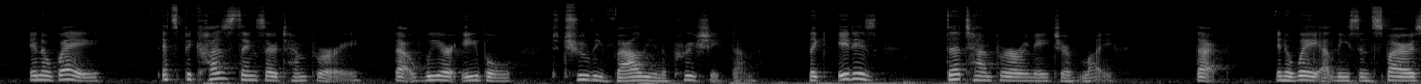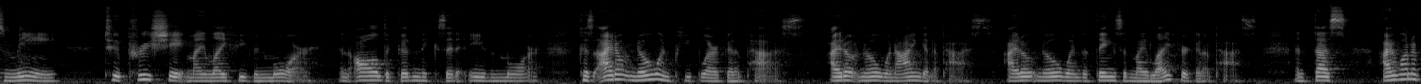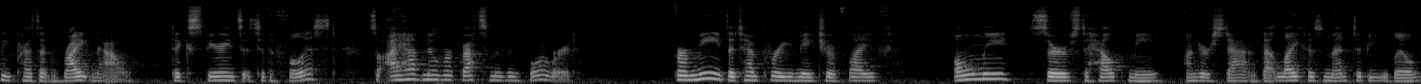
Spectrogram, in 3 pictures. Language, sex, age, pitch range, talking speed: English, female, 20-39, 165-195 Hz, 170 wpm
